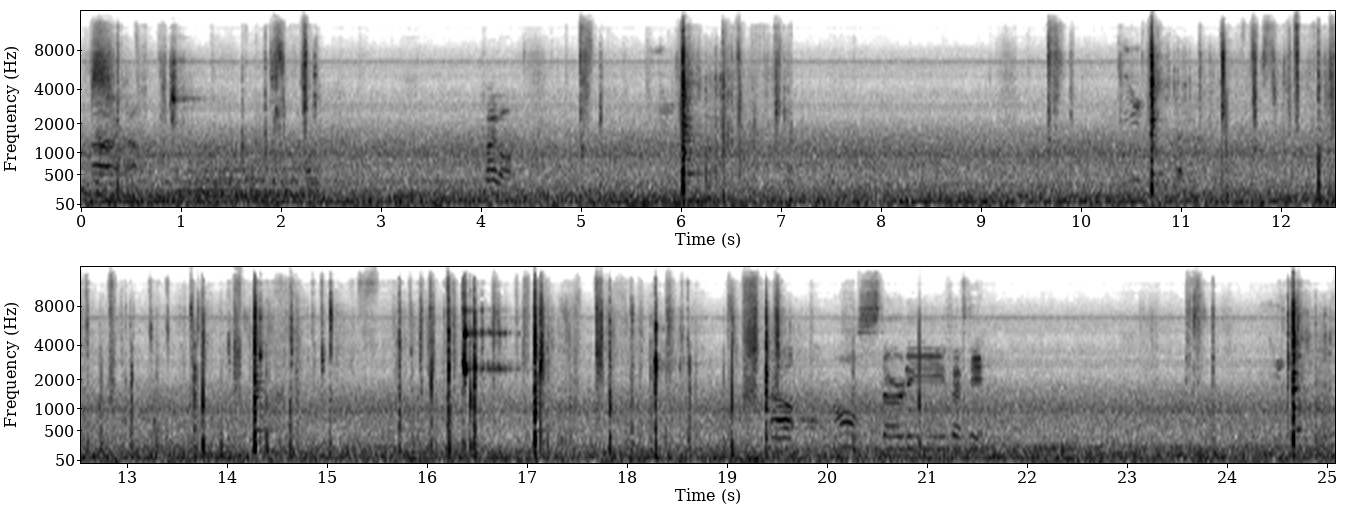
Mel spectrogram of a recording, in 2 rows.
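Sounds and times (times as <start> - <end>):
rackets striking tennis ball: 5.9 - 7.1, 10.5 - 19.7, 24.5 - 25.0
tennis ball bouncing: 6.0 - 7.0, 10.6 - 19.6, 23.8 - 25.0.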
